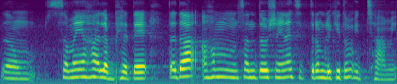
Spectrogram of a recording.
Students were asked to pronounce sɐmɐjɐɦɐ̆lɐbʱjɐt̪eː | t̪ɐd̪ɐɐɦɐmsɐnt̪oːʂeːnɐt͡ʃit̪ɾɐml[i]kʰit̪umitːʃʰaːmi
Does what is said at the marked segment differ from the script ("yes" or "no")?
no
